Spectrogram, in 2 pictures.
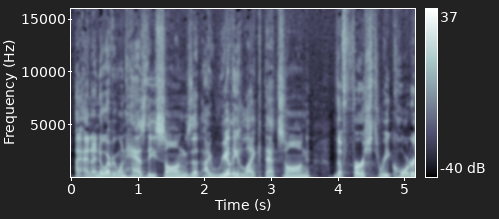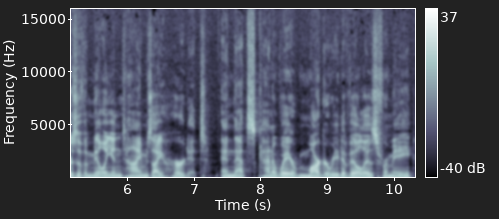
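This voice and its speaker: A man's voice: mid-range voice, moderate pace. A man hosting a radio music show in casual chat, joking and rambling with self-deprecating asides.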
